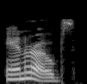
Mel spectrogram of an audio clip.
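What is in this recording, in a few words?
"anaerobes", British English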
